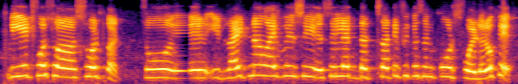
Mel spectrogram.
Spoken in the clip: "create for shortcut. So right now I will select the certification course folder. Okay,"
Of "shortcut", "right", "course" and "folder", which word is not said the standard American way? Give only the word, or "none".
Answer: shortcut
